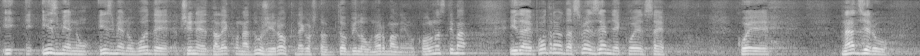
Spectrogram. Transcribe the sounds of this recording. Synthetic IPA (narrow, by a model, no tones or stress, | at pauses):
iizmjenuizmʲje̞nuʋo̞d̪e̞t͡ʃine̞d̪ale̞ko̞nad̪uʒiɾo̞kne̞ɡo̞ʃt̪o̞bit̪o̞ːbiːlˠo̞uno̞ɾmaːlˠnimo̞ko̞ːlno̞st̪imaid̪aje̞po̞t̪̬ɾebnod̪asʋe̞ze̞mʎe̞ko̞je̞se̞ | ko̞je | nad̪ziɾu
